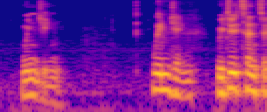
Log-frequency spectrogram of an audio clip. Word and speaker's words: Whinging: jerseys live at four privet drive in little winging whinging we do tend to correct each other's pronunciations uh steve says can we speed it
